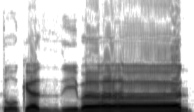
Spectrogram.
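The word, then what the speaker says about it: تُكَذِّبَانِ: ulang sedikit lagi fabiayyibikuma tukadziban Kemudian pelafal daw afnanfal dalal hati-hati ya teman-teman jangan sampai dibaca lagi dengan huruf Zai ini keliru dan tergantikan nanti jadi maknanya berubah dia zza dza ujung lidah nempel dengan gigi seri atas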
